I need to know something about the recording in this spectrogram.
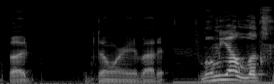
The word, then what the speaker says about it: Lamia: is a new spell it's called no Meah it's actually called lame eeeh but don't worry about it Lamia looks like a freaking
